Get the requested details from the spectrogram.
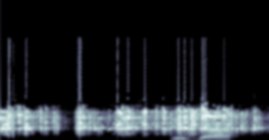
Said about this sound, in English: He's rattling bones.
